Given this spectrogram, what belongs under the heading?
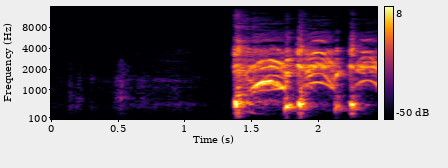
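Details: Adult woman sick with an allergy attack after perfume exposure, coughing: three harsh, voiced cough bursts after faint background sounds; a dry, irritated cough.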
